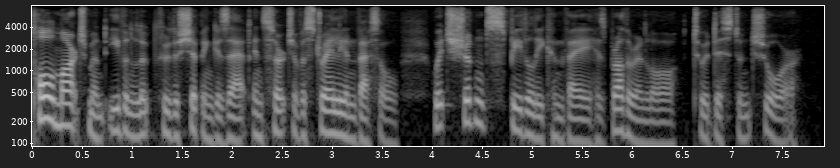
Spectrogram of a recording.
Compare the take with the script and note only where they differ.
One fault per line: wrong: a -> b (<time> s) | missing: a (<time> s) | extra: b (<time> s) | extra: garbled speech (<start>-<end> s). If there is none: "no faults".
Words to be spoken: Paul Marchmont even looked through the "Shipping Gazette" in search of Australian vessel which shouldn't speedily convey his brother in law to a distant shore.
no faults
